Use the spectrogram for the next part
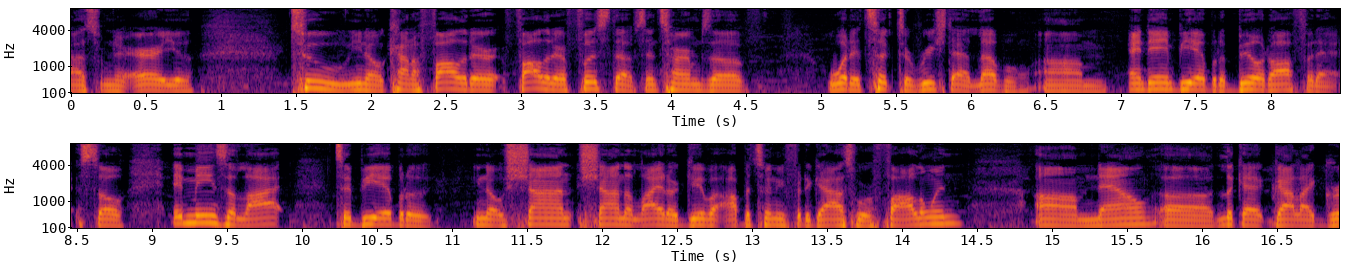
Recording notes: live at his Work Hard, Play Hard" Football Camp at LC Bird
